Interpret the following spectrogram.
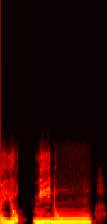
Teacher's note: حمزہ کی آواز جو یہاں پہ حمزہ ساکن ہے تو جھٹکا آئے گا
